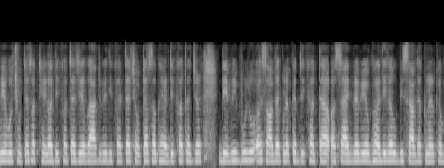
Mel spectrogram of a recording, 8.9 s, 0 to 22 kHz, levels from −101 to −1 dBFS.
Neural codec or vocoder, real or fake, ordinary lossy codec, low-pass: codec, 16 kHz, 1 kbps, FunCodec, trained on LibriTTS, 50 frames a second; fake; AAC, 32 kbps; 7.2 kHz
